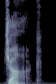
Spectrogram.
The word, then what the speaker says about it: Jock: The name also passed into Scots, which retained more of the original French pronunciation as Jock. And that Scottish word also passed back into Standard English as Jock, J-O-C-K.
